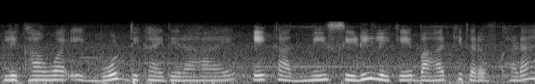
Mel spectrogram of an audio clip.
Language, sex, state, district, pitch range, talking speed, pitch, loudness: Hindi, female, Gujarat, Valsad, 190-210 Hz, 180 wpm, 205 Hz, -17 LUFS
